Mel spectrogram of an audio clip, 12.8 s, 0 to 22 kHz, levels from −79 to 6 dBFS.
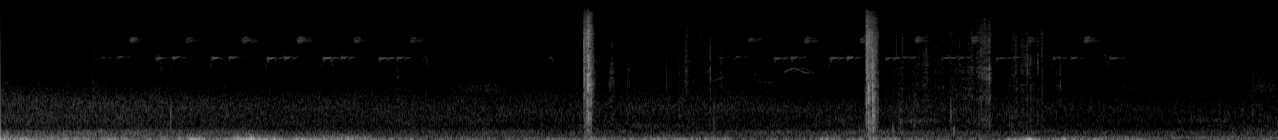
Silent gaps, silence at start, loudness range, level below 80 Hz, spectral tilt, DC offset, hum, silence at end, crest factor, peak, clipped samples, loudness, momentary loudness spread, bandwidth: none; 0 s; 13 LU; -44 dBFS; -1.5 dB/octave; under 0.1%; none; 0 s; 30 dB; -8 dBFS; under 0.1%; -38 LUFS; 26 LU; 16 kHz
